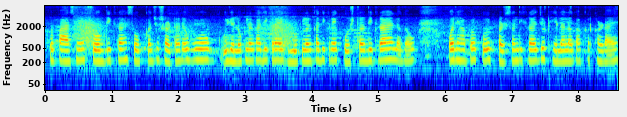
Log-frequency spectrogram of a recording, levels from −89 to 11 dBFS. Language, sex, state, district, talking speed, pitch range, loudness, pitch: Hindi, female, Uttarakhand, Tehri Garhwal, 325 wpm, 225-235 Hz, -23 LUFS, 235 Hz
